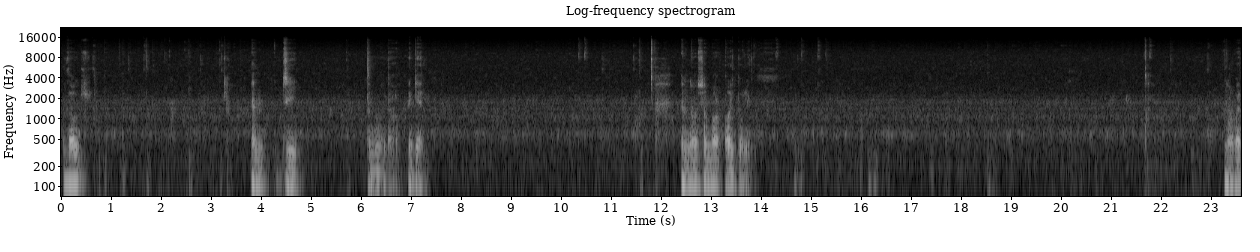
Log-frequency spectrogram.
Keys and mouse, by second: 1.4-4.5 middle drag, 4.6 g, 10.9-14.7 middle drag, 12.6 a, 13.7 b, 14.7 b, 16.2 g, 22.2 middle click.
